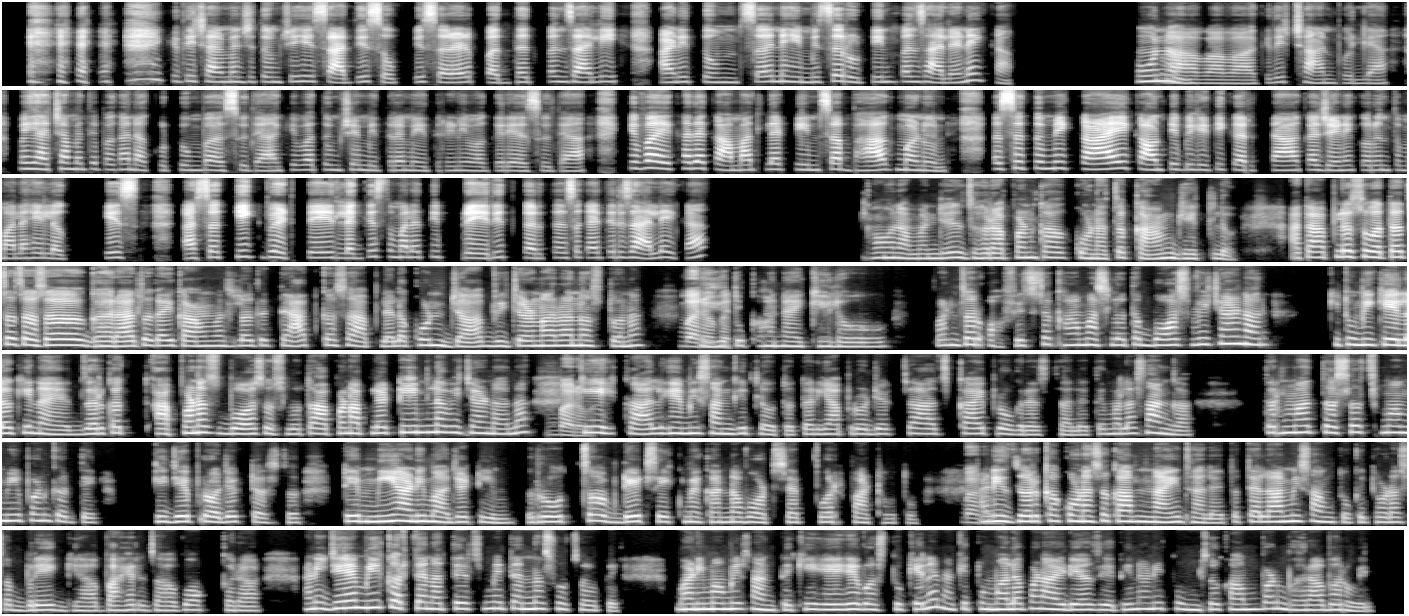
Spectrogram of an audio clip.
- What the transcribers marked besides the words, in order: chuckle; in English: "रूटीनपण"; in English: "काउंटेबिलिटी"; in English: "किक"; "जर" said as "झर"; in English: "बॉस"; in English: "बॉस"; in English: "प्रोजेक्टचा"; in English: "प्रोग्रेस"; in English: "प्रोजेक्ट"; in English: "अपडेट्स"; in English: "ब्रेक"; in English: "वॉक"; in English: "आयडियाज"
- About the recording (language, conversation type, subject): Marathi, podcast, स्वतःला प्रेरित ठेवायला तुम्हाला काय मदत करतं?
